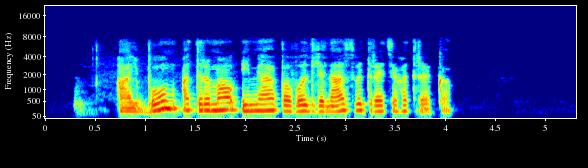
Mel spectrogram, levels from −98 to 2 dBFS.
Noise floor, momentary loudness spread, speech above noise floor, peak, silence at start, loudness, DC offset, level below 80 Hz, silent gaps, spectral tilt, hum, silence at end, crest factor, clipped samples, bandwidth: -89 dBFS; 10 LU; 72 dB; -2 dBFS; 0.75 s; -17 LUFS; under 0.1%; -58 dBFS; none; -8.5 dB/octave; none; 1.25 s; 16 dB; under 0.1%; 7.2 kHz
